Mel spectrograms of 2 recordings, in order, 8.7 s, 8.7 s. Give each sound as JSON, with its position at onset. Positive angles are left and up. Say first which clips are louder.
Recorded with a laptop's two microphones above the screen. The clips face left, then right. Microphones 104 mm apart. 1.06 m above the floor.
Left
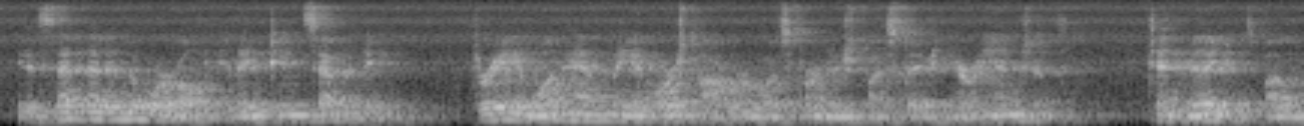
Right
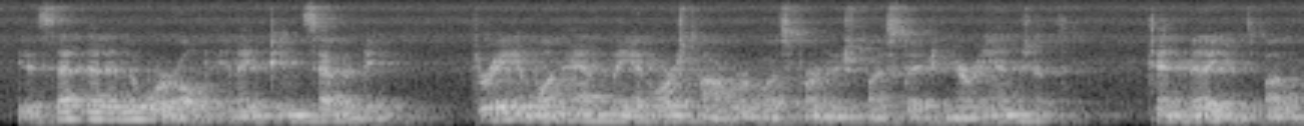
{"t": 0.1, "sound": "a man speaking", "louder": "right 3 dB", "side_deg": 0, "distance_m": 1.8}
